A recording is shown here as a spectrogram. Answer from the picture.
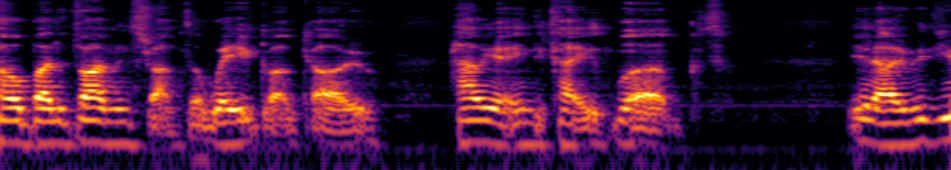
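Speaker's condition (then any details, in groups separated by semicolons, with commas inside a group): Cerebral palsy; quadriplegia, use of one hand, wheelchair user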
